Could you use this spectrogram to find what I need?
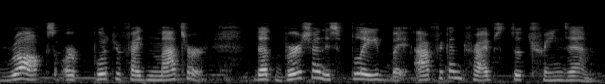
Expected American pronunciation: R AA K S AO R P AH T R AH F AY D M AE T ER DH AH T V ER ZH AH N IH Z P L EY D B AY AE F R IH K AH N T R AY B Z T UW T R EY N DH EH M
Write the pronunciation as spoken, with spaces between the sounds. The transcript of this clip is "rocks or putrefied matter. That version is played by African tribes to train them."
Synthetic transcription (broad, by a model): R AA K S AO R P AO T R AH F AY D M AE T ER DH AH T B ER SH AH N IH S P L EY D B AY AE F R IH K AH N T R AY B S T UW T R EY N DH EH M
